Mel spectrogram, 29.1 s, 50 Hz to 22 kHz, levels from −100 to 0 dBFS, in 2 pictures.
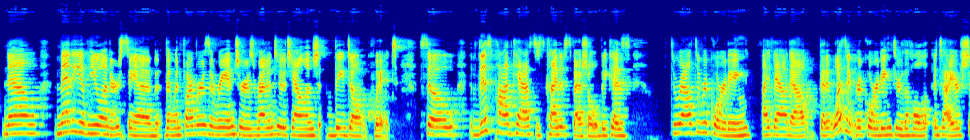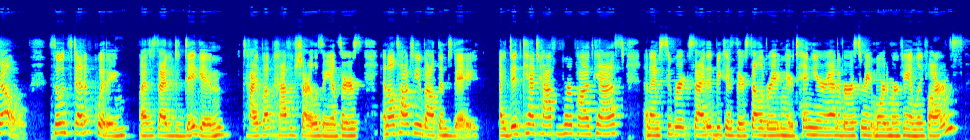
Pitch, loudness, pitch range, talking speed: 205 Hz, -20 LUFS, 185-235 Hz, 175 wpm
